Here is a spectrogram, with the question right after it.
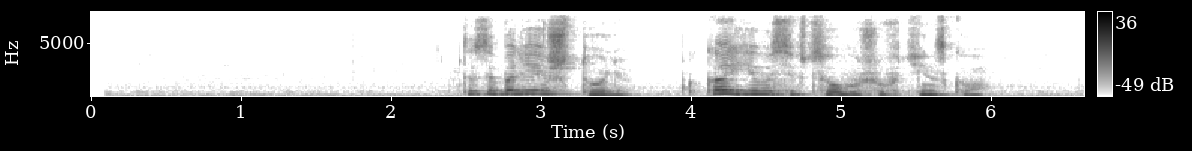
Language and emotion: Russian, sad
